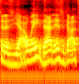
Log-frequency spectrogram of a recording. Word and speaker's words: Yahweh: or four letters y h w uh we pronounce it as Yahweh that is God's name this is an attribute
